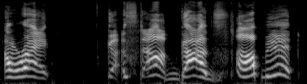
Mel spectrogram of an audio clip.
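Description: A woman voicing a wounded, cowardly male official in an audiobook, gasping, shouting and pleading in pain. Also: extremely high pitch, slow pace, no echo, clean studio sound, pitched above the performer's own voice, full character voice. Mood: screaming agony. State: in pain, out of breath. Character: wounded, panicked, cowardly American city councilman, male.

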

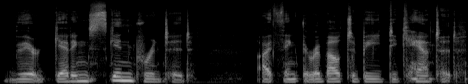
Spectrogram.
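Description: A woman voicing a calm, steady man with a rumbling voice and a deliberate delivery in an audiobook story. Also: dry recording, clean studio sound. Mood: calm urgency.

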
